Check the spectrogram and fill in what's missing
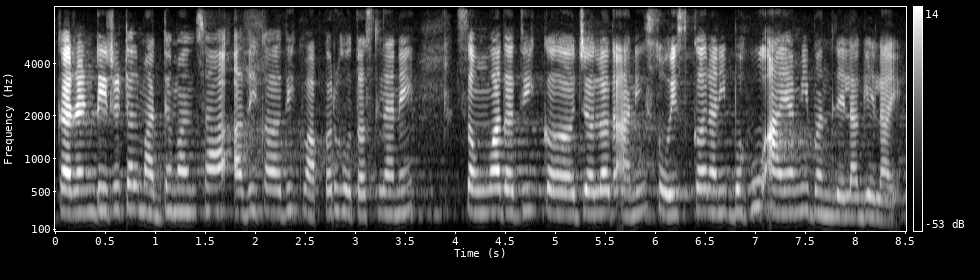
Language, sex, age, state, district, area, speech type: Marathi, female, 18-30, Maharashtra, Ahmednagar, urban, spontaneous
